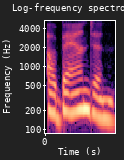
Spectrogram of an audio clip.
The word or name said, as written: abandon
